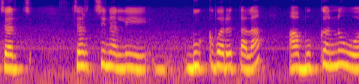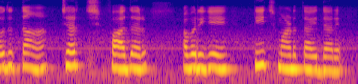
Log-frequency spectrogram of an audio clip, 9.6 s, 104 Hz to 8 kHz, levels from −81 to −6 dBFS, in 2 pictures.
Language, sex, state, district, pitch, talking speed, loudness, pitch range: Kannada, female, Karnataka, Chamarajanagar, 240 Hz, 95 wpm, -18 LUFS, 230-260 Hz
